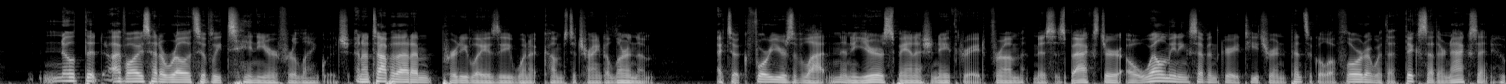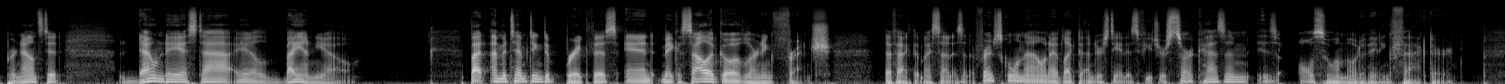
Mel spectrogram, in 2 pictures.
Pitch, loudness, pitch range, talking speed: 95 Hz, -21 LUFS, 80-110 Hz, 205 wpm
